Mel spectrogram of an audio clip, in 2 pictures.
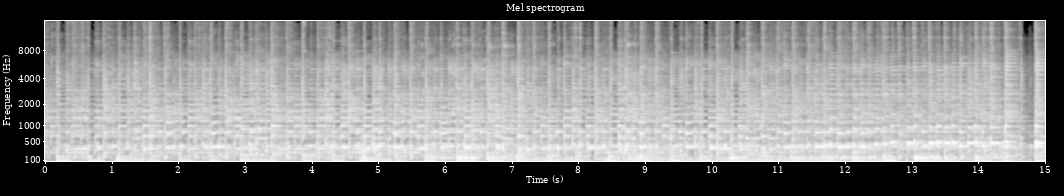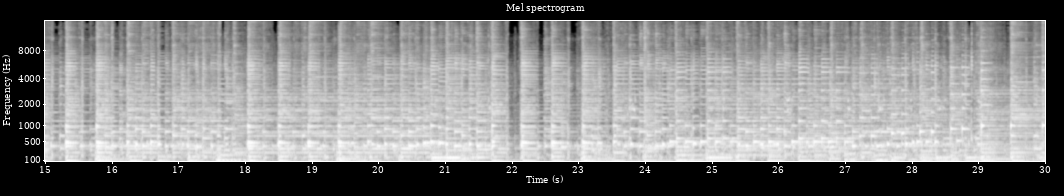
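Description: A live bluegrass band playing an instrumental passage with no singing: mandolin, acoustic guitar and banjo picking together over a steady beat with a strong low end.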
